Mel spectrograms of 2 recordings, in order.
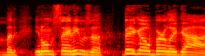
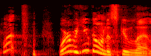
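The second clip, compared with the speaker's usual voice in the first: incredulous; 8 semitones higher than usual. Retold or imitated. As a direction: squeak it out in mock astonishment. Acts out disbelief at people's remark.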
